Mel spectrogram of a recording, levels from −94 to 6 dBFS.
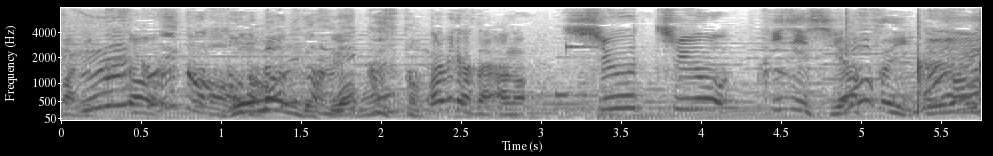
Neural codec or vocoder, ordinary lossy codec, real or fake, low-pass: none; none; real; none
